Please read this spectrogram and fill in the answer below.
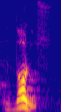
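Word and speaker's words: doulos (δοῦλος): Y entonces hablando del versículo, los versículos del día de hoy, esta palabra esclavo en griego se pronuncia doulos.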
